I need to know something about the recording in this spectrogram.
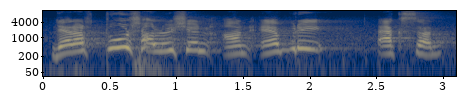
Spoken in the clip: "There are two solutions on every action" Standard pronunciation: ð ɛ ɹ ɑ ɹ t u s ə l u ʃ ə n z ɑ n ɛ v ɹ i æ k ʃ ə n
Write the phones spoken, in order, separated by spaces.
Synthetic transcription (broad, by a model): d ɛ ɹ ɑ ɹ t u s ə l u ʃ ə n ɑ n ɛ v ɹ i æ k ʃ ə n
